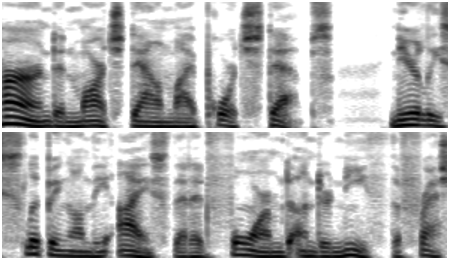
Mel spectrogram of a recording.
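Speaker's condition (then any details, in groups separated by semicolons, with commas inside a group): No condition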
